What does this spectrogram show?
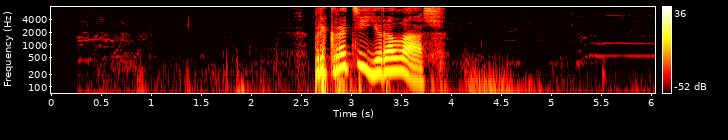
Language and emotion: Russian, angry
